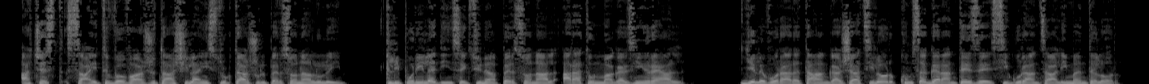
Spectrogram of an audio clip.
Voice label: Romanian M Corporate

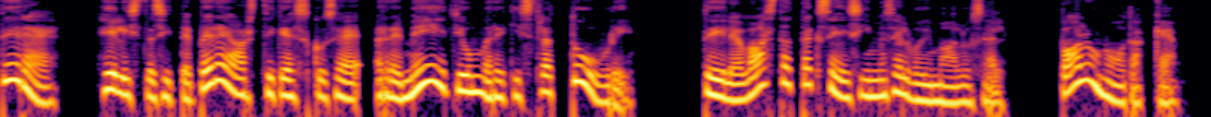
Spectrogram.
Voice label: Estonian F Narration

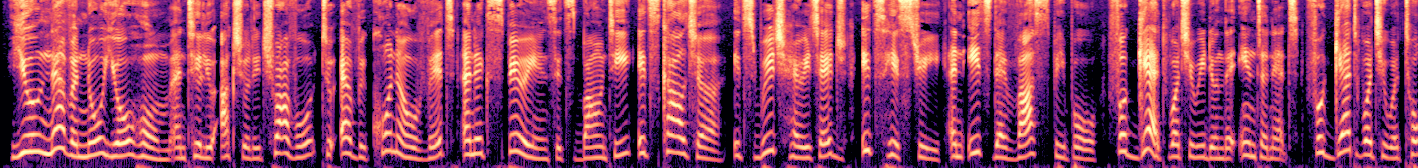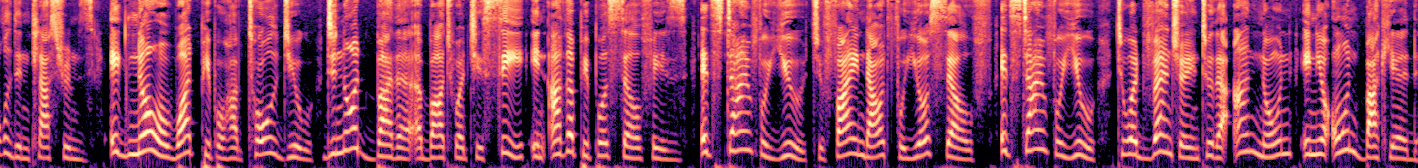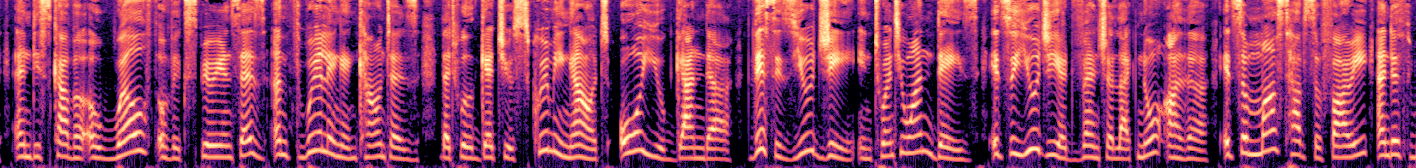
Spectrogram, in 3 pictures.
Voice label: East African English F Tourguide; accent of africa

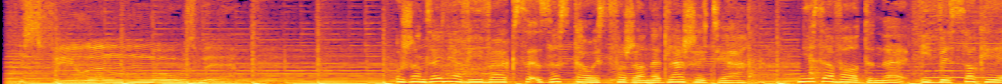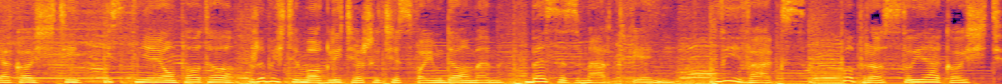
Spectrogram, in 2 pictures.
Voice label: Polish; VIVAX

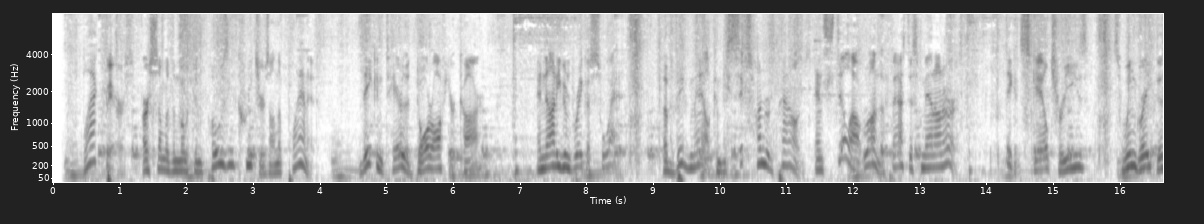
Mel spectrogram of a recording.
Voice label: English US M Narration; voice over; american

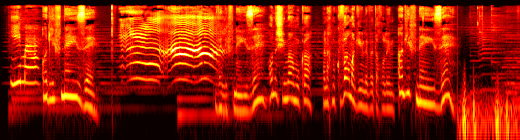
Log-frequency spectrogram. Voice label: hebrew

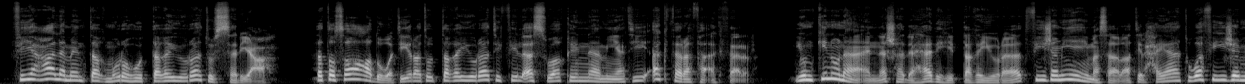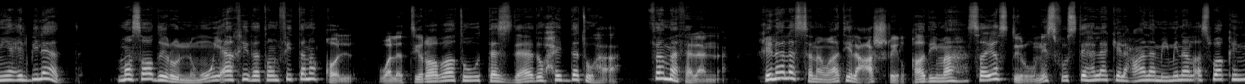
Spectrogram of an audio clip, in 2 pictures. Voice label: Arabic M Documentary; voice over

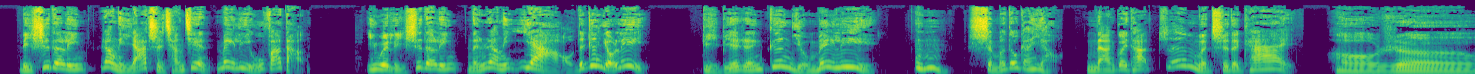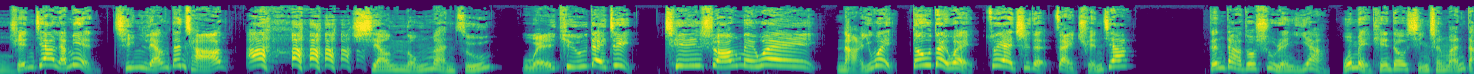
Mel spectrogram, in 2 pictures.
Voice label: Taiwanese Mandarin M Commercial

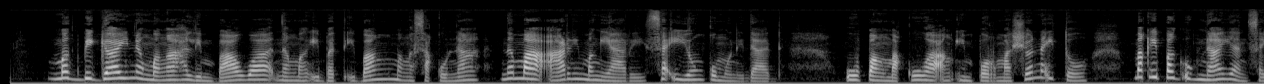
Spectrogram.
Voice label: Fillipino F Tutorial; filipino

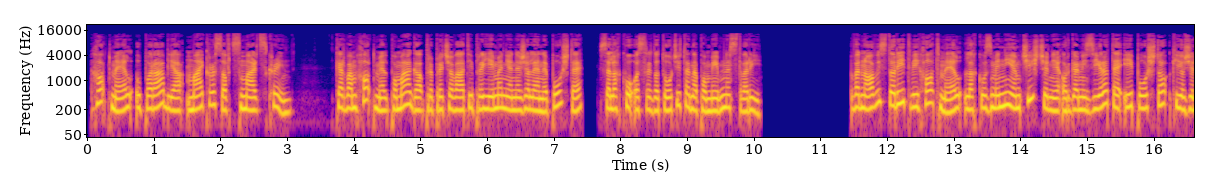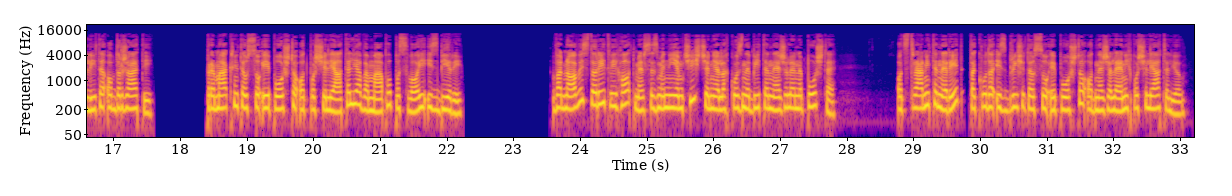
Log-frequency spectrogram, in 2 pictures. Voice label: Slovenian training

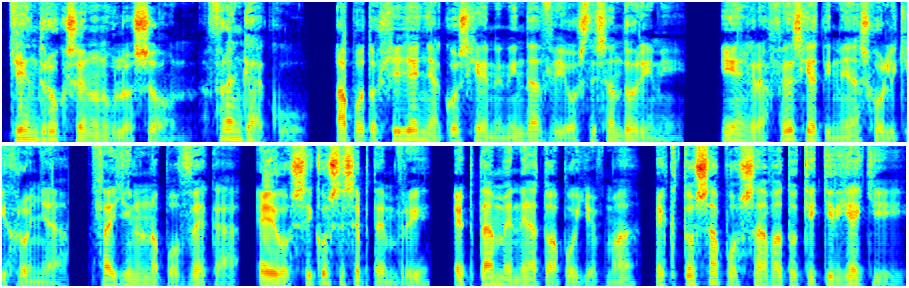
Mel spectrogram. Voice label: Greek M Raw; voice over

